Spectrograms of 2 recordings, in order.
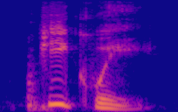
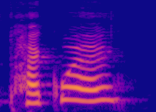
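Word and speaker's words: Pequea: Folks, this is Pequay. This is actually where I'm like really, really from. It is in Southern Lancaster County. I had to correct Johnny Gilbert's pronunciation of this word. – It's Pequay. – Pequay. – Like Payway? – No, like Pequay.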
